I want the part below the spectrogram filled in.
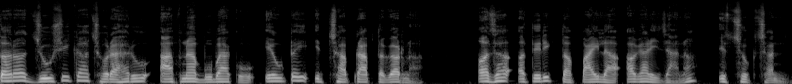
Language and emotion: Nepali, neutral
